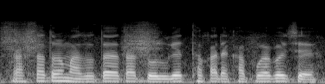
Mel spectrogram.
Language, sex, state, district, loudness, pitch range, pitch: Assamese, male, Assam, Hailakandi, -15 LUFS, 130-140 Hz, 140 Hz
